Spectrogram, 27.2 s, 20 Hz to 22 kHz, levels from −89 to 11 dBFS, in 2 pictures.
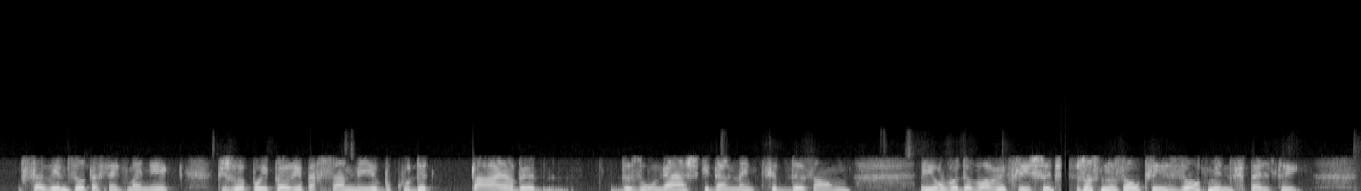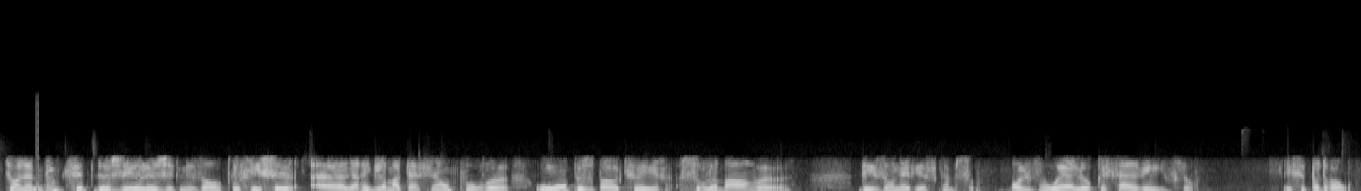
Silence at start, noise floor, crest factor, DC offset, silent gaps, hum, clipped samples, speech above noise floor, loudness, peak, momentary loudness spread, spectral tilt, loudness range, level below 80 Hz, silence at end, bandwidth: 0.2 s; -58 dBFS; 14 dB; under 0.1%; none; none; under 0.1%; 43 dB; -16 LUFS; -2 dBFS; 12 LU; -8.5 dB/octave; 3 LU; -56 dBFS; 0.15 s; 4.1 kHz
